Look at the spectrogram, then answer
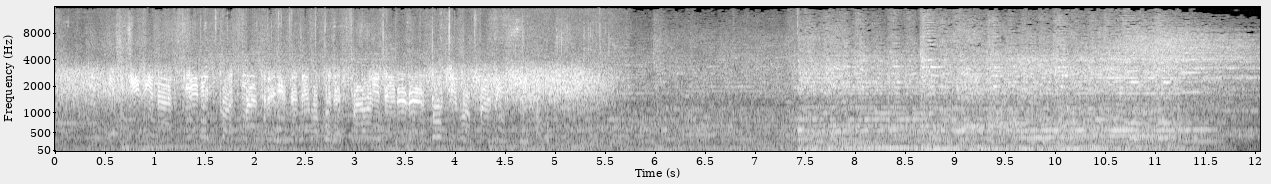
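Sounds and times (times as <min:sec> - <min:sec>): men speaking: 0:00.5 - 0:05.5.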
